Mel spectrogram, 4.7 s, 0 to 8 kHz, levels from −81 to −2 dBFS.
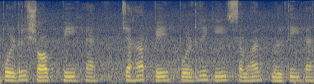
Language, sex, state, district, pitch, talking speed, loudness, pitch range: Hindi, male, Chhattisgarh, Raipur, 140 Hz, 140 wpm, -19 LUFS, 135-145 Hz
